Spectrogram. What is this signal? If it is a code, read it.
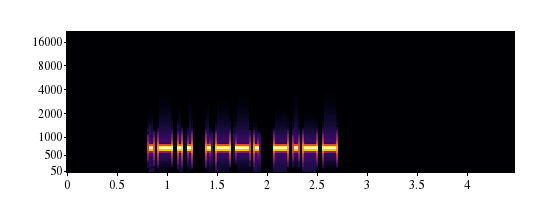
Morse code, heard as a keyed tone, about 25 wpm, 700 Hz. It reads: LPY
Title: USA Call Sign Postfixes - 3 Letters 25wpm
